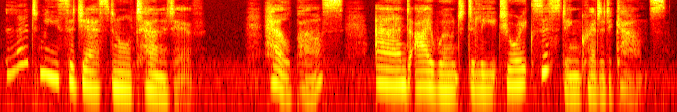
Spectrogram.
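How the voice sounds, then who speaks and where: A woman's voice: lowish voice, sing-song, measured pace, husky, full character voice. An actress playing a self-assured female imperial agent in a video game, controlled and wry. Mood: cool, firm.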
